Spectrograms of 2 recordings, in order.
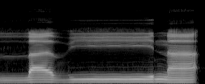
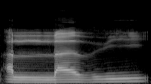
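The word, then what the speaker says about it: الذين: Kemudian jangan lupa di bacaan allazi, dza, zi, zu, jangan allazi, jangan siratal lazi, tapi dza, zi, zu, bad.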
